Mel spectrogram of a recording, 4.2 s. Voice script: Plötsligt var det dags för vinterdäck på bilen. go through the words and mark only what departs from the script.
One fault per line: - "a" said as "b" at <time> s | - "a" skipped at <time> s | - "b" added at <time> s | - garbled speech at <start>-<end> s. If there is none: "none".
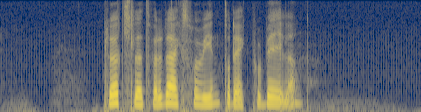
none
